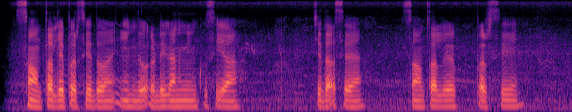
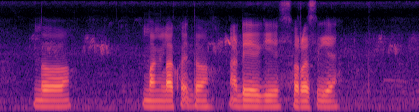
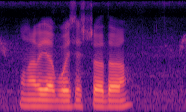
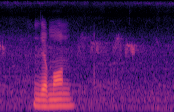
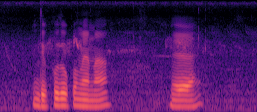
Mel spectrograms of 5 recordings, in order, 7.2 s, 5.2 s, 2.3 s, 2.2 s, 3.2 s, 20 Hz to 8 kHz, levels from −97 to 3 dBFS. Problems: background sounds at intervals, background conversations at intervals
